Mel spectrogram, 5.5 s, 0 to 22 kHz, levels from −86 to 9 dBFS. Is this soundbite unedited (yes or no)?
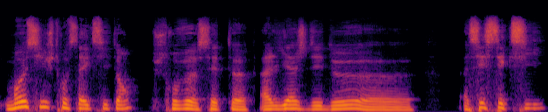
no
